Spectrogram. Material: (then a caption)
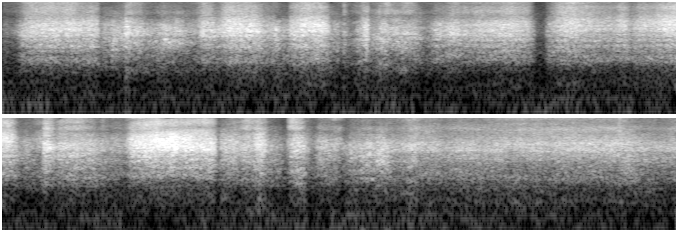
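Paper. A single large white paper toilet roll with a hollow core is held close to the mic and scratched and rubbed with the fingers and palm. It gives a steady, dry, papery scratching hiss that is bright and crackly, with soft swells as the strokes change, over a faint low rumble.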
